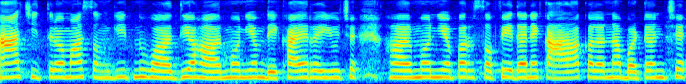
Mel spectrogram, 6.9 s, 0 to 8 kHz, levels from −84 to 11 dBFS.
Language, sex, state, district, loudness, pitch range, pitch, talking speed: Gujarati, female, Gujarat, Valsad, -17 LUFS, 240-260 Hz, 250 Hz, 150 wpm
